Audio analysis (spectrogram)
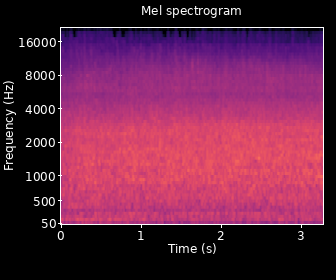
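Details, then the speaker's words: Model locomotive of the prototype Lion running at speed on track: steady even hiss and rattle of rolling wheels with no pauses, a lot of wheel noise. "Now this is definitely very busy. There's a lot of wheel noise."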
